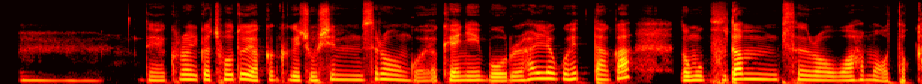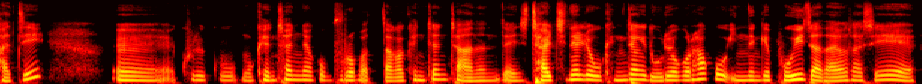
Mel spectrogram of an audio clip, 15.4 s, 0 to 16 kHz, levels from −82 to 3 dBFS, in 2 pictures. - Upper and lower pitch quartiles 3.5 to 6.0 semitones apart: No, average, 3.0 semitones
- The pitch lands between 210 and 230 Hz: No, medium, 185 Hz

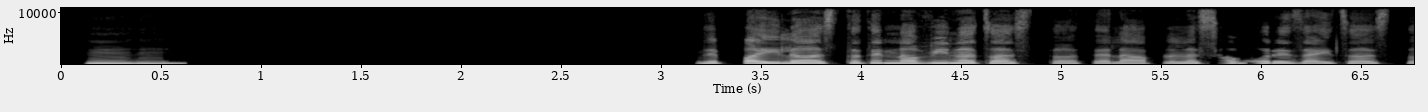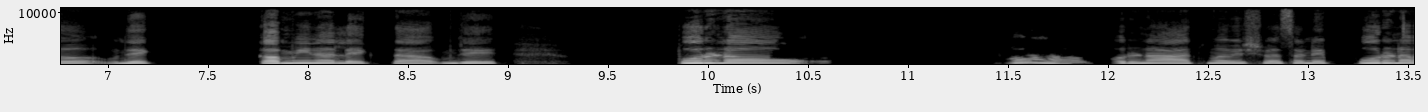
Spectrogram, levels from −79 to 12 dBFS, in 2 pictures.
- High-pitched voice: Yes, high, 235 Hz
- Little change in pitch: No, average, 3.6 semitones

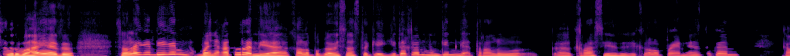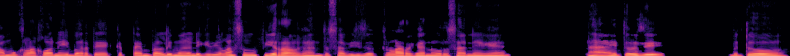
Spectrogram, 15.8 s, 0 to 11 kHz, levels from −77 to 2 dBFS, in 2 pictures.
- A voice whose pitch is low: No, high, 210 Hz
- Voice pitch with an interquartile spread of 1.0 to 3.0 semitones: No, average, 3.7 semitones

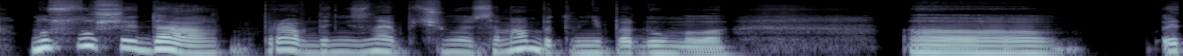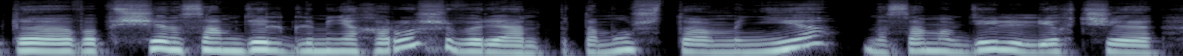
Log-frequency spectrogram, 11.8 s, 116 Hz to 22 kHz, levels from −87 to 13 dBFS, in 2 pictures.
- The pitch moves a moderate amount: Yes, average, 4.0 semitones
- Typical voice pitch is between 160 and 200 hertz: Yes, medium, 185 Hz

